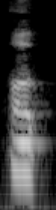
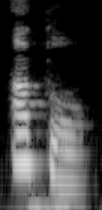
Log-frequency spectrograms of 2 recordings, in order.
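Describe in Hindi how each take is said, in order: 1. अंतिम व्यंजन बिना किसी गूंज के अचानक रुक जाता है। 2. अंतिम व्यंजन गूंजती हुई उछाल के साथ छोड़ा जाता है। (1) "अगर हम इसको सिंपल पढ़ें तो ये बनता है" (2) "आवाज लौटती हुई यानी गूंजती हुई निकले"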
